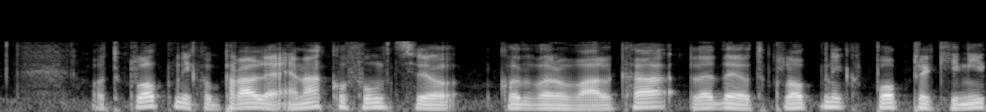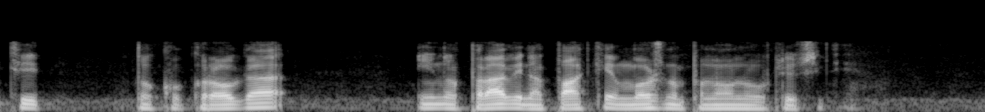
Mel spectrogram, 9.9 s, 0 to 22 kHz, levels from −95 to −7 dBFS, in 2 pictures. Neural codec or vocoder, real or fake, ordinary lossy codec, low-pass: codec, 16 kHz, 4 kbps, FunCodec, trained on Chinese and English, 50 frames a second; fake; none; 5.4 kHz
